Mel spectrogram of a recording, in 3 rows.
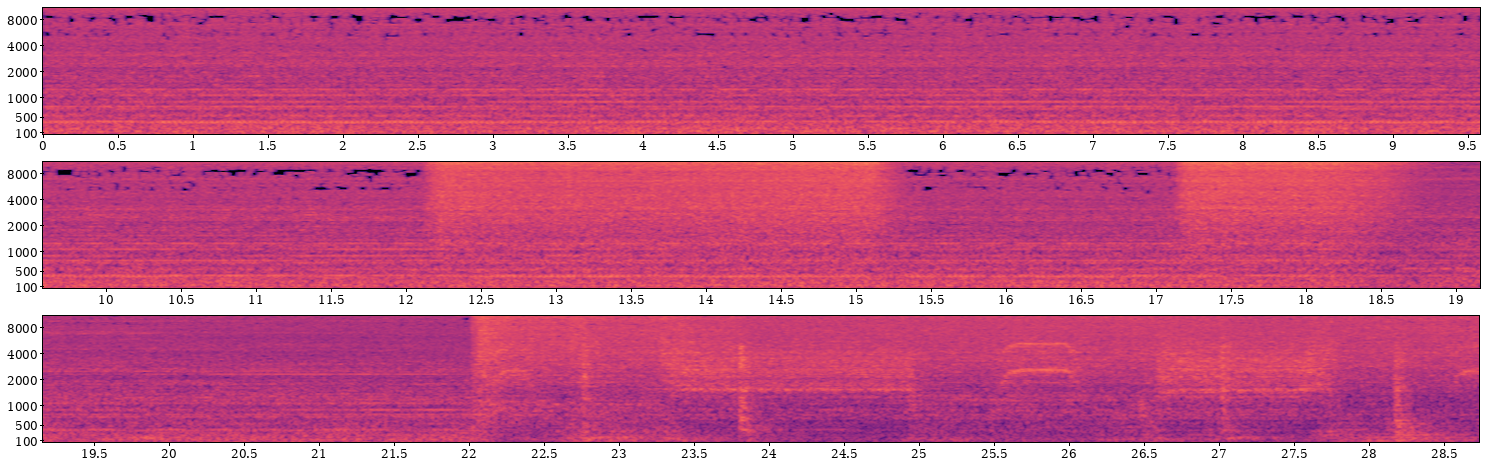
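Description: Mori Seiki NT6600 CNC turning center running, with the steady hum of its pumps and drives after the spindle has stopped. Two blasts of compressed air come midway, the first about three seconds long and the second shorter, around the swung-out tool-setter arm. Short whining tones from the axis motors follow near the end.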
